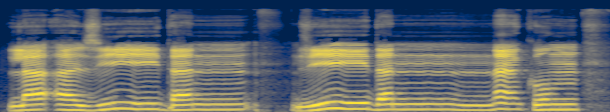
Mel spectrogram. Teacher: Zi panjang dua ketukan. Kenapa? Karena ada ya mati diawali dengan kasroh. Atau ya mati sebelumnya ya mati itu ada kasroh, seperti itu. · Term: mad asli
